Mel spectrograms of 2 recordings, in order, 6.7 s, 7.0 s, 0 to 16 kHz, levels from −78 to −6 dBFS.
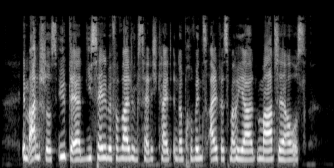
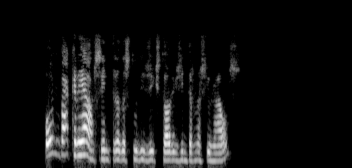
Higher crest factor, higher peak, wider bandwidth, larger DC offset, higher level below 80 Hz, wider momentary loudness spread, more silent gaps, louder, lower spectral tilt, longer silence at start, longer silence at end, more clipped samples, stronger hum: about the same, 14 dB vs 18 dB; about the same, 0 dBFS vs -2 dBFS; first, 11.5 kHz vs 7 kHz; neither; first, -50 dBFS vs -66 dBFS; second, 8 LU vs 12 LU; neither; first, -14 LUFS vs -18 LUFS; second, -3.5 dB/octave vs -6 dB/octave; second, 0.45 s vs 0.9 s; second, 0.6 s vs 2.5 s; neither; neither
